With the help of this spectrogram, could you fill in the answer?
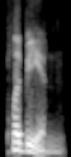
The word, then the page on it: plebeian: American English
